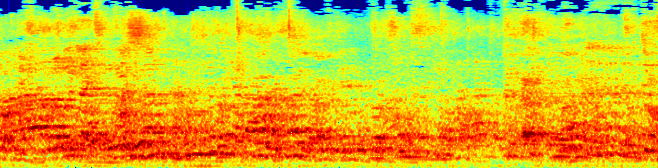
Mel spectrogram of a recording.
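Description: A group of children and adults chatter at once in an echoing hall.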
